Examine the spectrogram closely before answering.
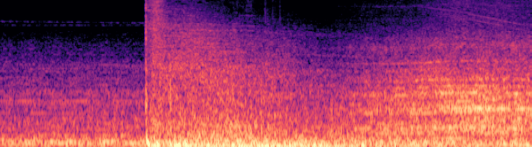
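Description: A spaceship drops out of high speed with a sudden loud whoosh.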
